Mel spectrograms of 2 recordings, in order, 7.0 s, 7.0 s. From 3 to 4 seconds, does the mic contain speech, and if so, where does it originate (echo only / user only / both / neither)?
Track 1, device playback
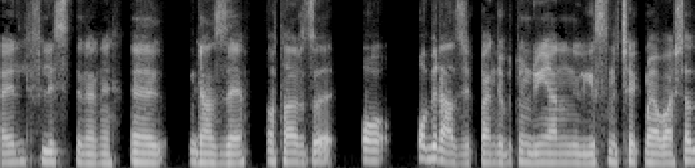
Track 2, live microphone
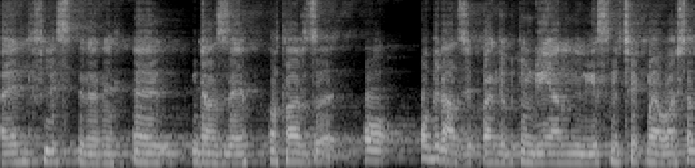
echo only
